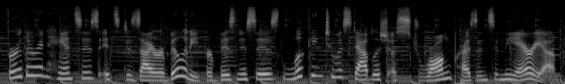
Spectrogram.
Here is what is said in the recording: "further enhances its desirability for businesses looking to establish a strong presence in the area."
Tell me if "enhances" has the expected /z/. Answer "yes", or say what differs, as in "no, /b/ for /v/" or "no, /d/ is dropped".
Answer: yes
